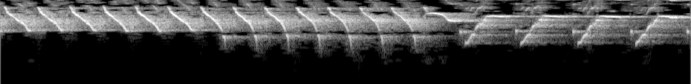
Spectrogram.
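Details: Harz Roller canary song for training, a rapid series of high descending notes repeated about three times a second, shifting to lower chirped phrases and rising whistled notes toward the end; clean, no background noise.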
